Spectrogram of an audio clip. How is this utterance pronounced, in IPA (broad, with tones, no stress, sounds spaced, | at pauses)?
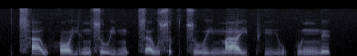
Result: t͡sʰ aː˨˩ w h ɔː˨˩ j ɪ˨˥ ŋ s uː˨˩ j m ʊ˧ k̚ s ɐ˨˥ w s ʊ˨ k̚ t͡s uː˨ j m aː˧ j pʰ iː˨˩ w kʷ ɪ˥ ŋ n̪ ɪ˧ k̚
